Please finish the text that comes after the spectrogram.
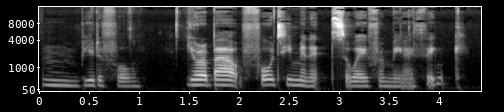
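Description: A woman's voice: fairly low pitch, steady tone, normal speed, a little mellow. A woman hosting a podcast interview in a casual, affectionate way, calling her guest and listeners love. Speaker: podcast host. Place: rural home in the countryside.

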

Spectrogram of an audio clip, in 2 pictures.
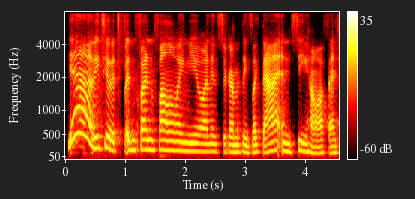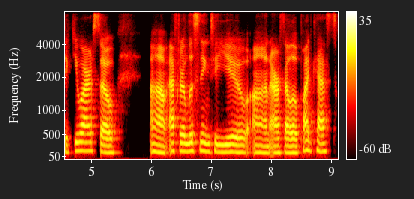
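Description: A woman's voice: low-pitched, expressive, moderate pace, fairly bright tone. A woman hosting an interview podcast, introducing topics and asking her guest questions. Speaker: podcast host.

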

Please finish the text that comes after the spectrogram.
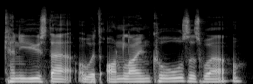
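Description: A man co-hosting a casual language-learning chat, mixing with halting, self-correcting Spanish. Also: mid-range voice, level tone, gravelly, darkish tone, smooth, dry recording. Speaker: podcast co-host learning Spanish.

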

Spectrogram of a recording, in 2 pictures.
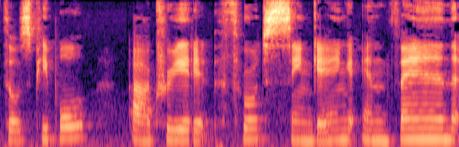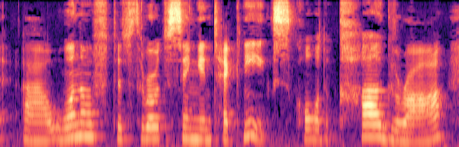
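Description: A woman from Japan coaching viewers on their voices, speaking slowly in a mid-range pitch. She talks gently, pausing and restarting her sentences often. A faint hiss sits under the recording. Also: fairly even intonation. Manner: gentle, halting with many restarts and fillers. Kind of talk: video lesson talking to camera.

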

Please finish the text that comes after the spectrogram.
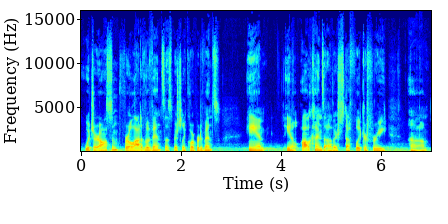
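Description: Male podcast host, hoarse with a cold, gravelly, casual explainer. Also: medium pitch. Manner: relaxed explainer with many ums and restarts. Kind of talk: casual lighting podcast talk.

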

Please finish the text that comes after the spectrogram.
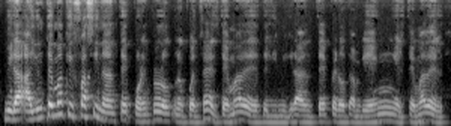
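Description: A man's voice: medium pitch, animated, brisk, mellow. A man, a psychologist, talking reflectively in an interview, often restarting and repeating words. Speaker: psychologist guest. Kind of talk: interview conversation.

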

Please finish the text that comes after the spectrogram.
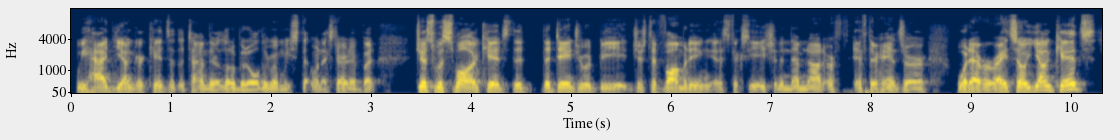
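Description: Guy hosting a podcast, talks fast, casual and kinda rambly, medium pitch. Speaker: podcast host. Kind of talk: casual conversational interviewing.

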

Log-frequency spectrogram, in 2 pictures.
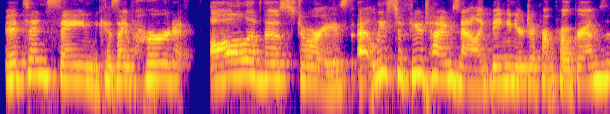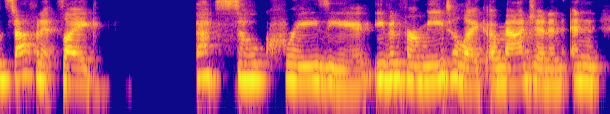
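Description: A young woman with a bright, forward voice chats enthusiastically in a casual interview. She talks loosely at a middle pitch, with "like" dropped in again and again. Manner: chatty, enthusiastic, heavy use of "like". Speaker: interviewer and former client.

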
